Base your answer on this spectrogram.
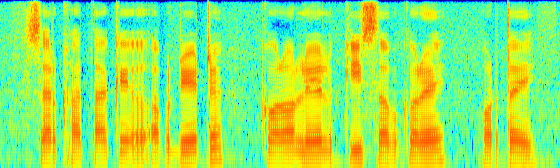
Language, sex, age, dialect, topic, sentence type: Maithili, male, 25-30, Southern/Standard, banking, question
